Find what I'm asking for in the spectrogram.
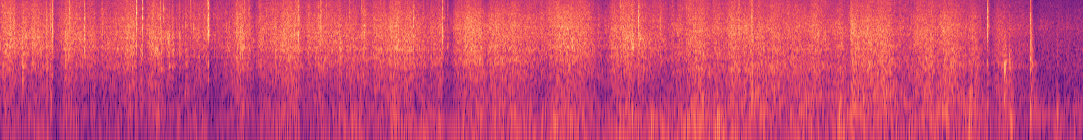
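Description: Strong northerly wind and heavy rain from a high-precipitation supercell near Rossville, Illinois roar steadily, with rain drumming hard on a surface in constant loud bursts and no voices.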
